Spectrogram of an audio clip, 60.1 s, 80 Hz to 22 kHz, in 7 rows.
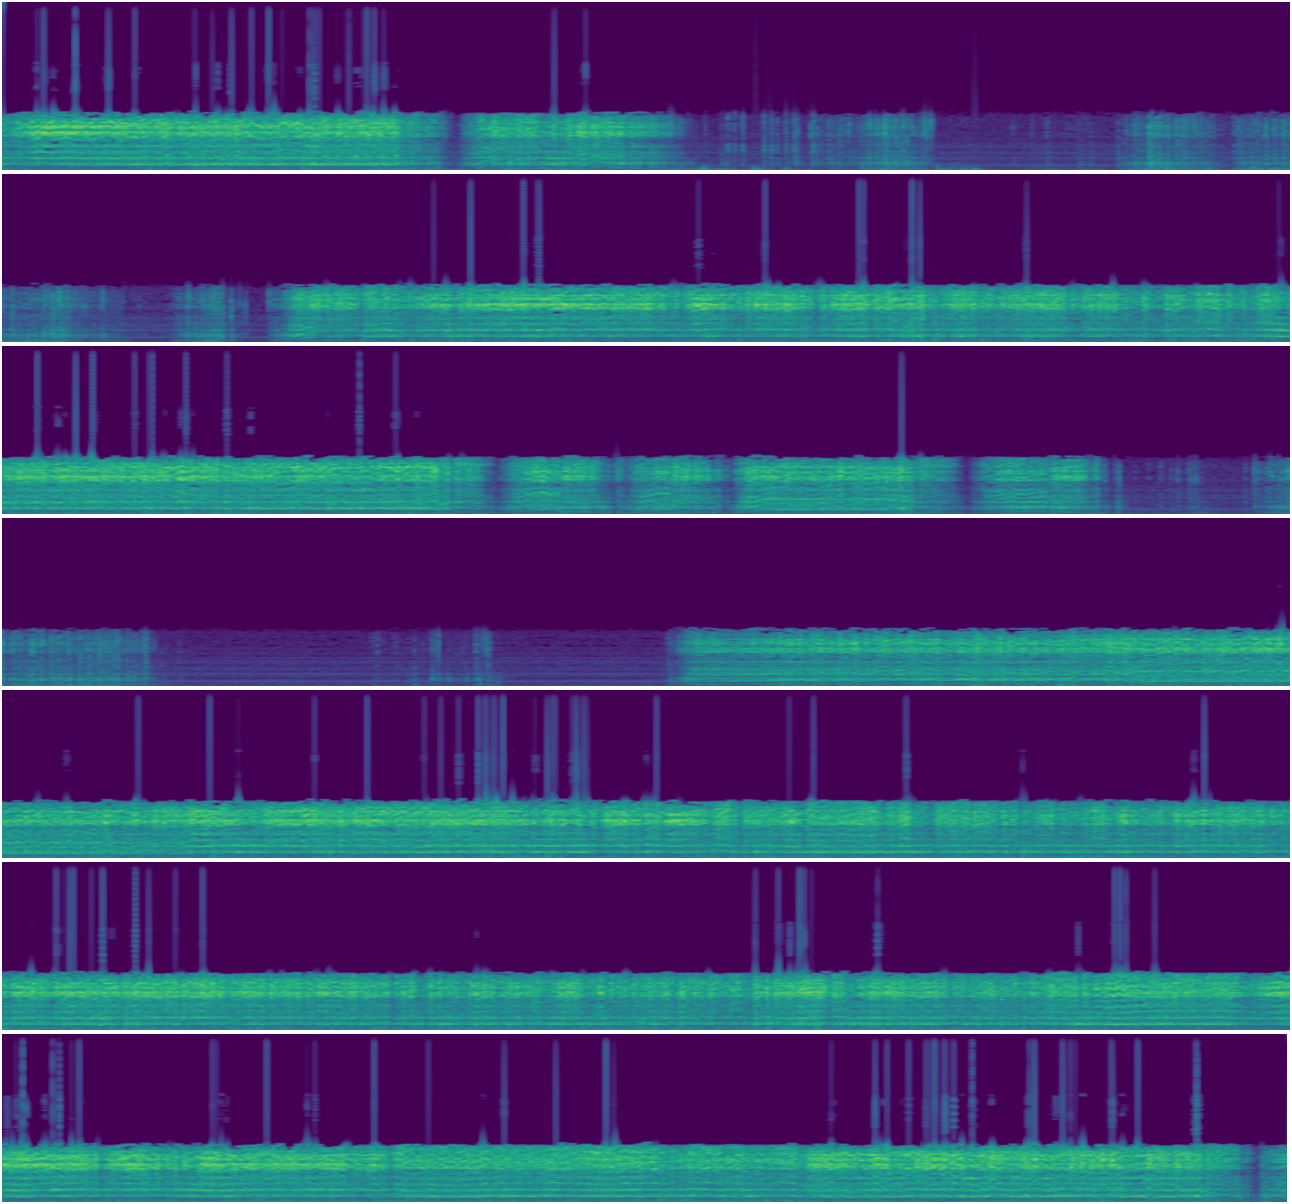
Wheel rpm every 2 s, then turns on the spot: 210, 150, 30, 10, 10, 140, 230, 230, 230, 210, 90, 100, 30, 10, 0, 80, 130, 170, 220, 230, 230, 230, 230, 230, 230, 220, 230, 230, 220, 170.
6-10 24-28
